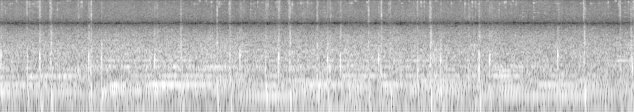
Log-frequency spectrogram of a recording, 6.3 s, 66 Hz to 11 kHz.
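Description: Roach, Geralt's horse in the video game Witcher 3, gallops with a steady, rapid clip-clop of hooves, rhythmic and fairly quiet, under a faint background hum.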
